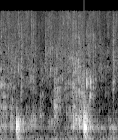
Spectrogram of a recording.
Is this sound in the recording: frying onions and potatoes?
no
